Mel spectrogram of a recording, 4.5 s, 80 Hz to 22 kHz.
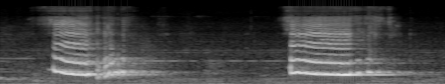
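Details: Cavalier King Charles Spaniel aged two years and 363 days, recorded on 29 November 2016, the day it began heart medicine: two drawn-out, tonal whines about a second long each, sliding slightly downward, over a low background hum.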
